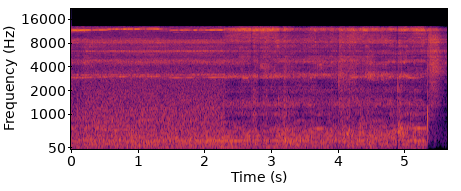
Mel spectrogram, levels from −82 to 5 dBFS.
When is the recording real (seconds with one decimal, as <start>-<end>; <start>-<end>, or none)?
0.0-2.3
